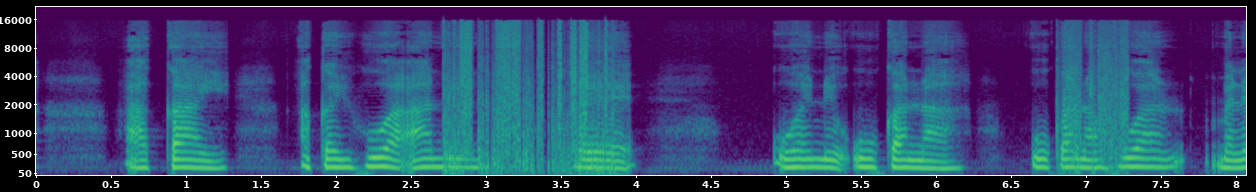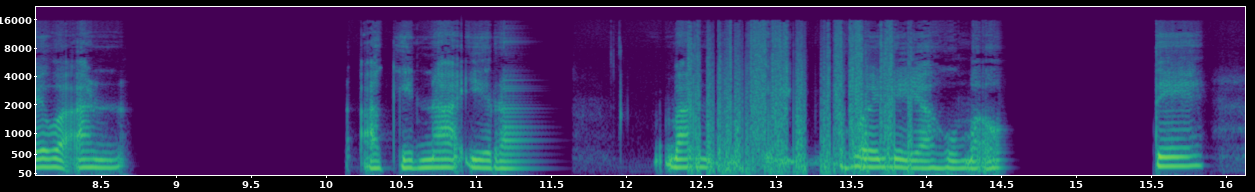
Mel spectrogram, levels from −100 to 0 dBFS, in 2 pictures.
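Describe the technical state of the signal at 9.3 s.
At 9.3 s the signal is in the middle of a call audio freeze running from 8.63 to 10.15 s. The last received sound briefly continues as a fading buzz or hiss, then drops to silence for about 1.4 s. The likely cause is delayed packets draining the jitter buffer. When they arrive, the speech resumes where it stopped, so nothing is lost. Instead, a 1.5 s gap is inserted and everything after it runs late.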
